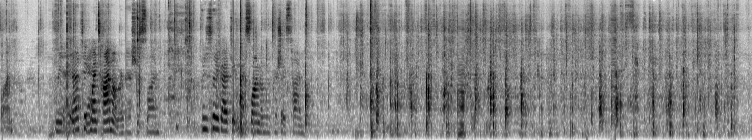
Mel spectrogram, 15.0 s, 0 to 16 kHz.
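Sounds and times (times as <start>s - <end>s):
spoon scraping a bowl: 7.5s - 14.8s.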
